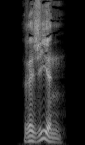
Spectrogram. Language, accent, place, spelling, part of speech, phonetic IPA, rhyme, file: German, Germany, Berlin, Regien, noun, [ʁeˈʒiːən], -iːən, De-Regien.ogg
- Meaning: plural of Regie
